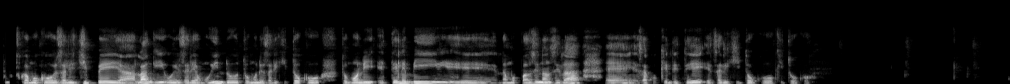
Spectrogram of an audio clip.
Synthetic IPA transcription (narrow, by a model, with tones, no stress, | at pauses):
mo˨tu̥˨ka˨mɔ˦kɔ˦e˨za˨li˦d͡ʒi˦pe˦ja˨la˦ŋɡi˨˦o˦jo˨e˨za˨li˦ja˨mo˨i˦ndo˦to˨mɔ˦ni˦e˨za˨li˦ki˨tɔ˦kɔ˦to˨mɔ˦ni˦ʔe˨tɛ˦lɛ˦mi˦ | na˨mo˨pa˨nzi˦na˨nze˨la˦˨ | e˨za˦ko̥˨kɛ˨ndɛ˨tɛ˦e˨za˨li˦ki˨tɔ˦kʰɔ˦ki˨tɔ˦kʰɔ˨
